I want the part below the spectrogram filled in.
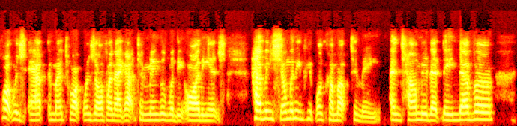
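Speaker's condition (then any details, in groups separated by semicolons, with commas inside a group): Cleft lip and palate, bilateral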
